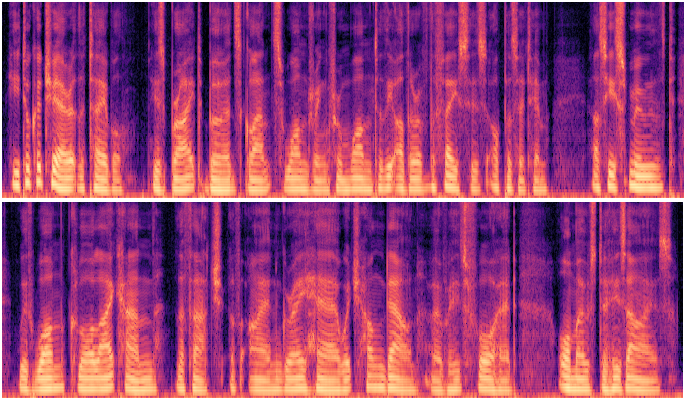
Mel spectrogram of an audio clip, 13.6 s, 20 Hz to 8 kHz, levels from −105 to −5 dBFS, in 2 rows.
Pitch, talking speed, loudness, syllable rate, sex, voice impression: 110 Hz, 200 wpm, -17 LUFS, 5.3 syllables/s, male, masculine, adult-like, slightly tensed, powerful, clear, fluent, cool, calm, friendly, wild, kind, slightly modest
